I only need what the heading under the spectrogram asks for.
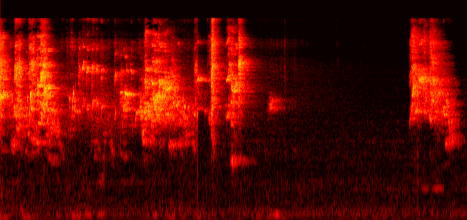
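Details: Budgies at playtime give bursts of high, rapid warbling and sharp chirps for about four seconds, fall silent, then resume with one more short chattering burst.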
